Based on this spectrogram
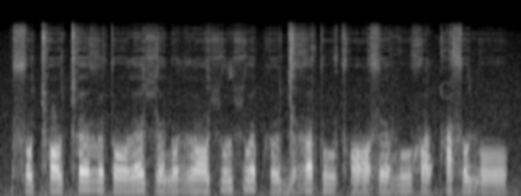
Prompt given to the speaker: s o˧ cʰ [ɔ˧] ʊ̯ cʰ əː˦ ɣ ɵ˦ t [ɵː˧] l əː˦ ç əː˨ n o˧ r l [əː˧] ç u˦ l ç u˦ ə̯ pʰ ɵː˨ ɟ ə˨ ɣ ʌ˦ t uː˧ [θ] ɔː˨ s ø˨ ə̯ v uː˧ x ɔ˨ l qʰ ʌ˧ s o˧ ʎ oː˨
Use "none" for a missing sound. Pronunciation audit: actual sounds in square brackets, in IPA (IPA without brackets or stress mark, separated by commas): ɔ˧, oː˧, ɔː˧, tʰ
